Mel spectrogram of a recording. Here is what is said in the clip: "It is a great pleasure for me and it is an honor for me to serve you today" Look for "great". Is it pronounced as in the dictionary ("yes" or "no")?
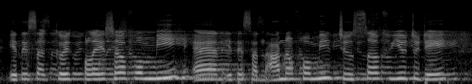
no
